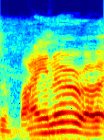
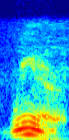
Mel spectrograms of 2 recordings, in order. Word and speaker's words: Weiner: I said, "So, is it pronounced Viner?" He goes, "Nope. Wener. That's how it's pronounced."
